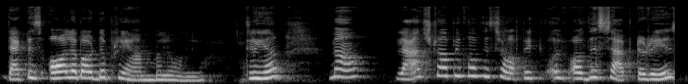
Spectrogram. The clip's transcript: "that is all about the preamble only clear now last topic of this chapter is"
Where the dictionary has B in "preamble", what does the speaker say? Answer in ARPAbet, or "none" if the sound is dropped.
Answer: B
